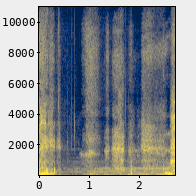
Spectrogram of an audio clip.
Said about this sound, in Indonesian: napas kedengeran di mic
